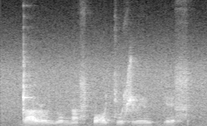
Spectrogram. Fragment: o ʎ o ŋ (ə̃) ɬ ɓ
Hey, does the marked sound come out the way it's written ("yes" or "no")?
no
